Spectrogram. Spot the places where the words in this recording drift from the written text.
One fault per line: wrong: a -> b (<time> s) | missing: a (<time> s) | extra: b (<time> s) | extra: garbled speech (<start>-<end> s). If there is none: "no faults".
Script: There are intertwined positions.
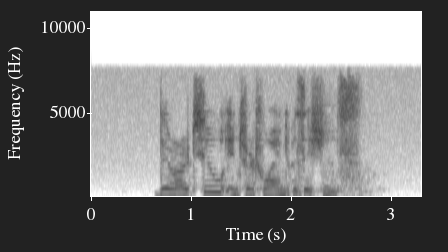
extra: two (1.0 s)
